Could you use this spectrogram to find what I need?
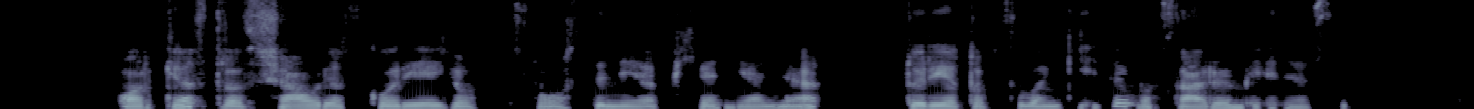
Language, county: Lithuanian, Kaunas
